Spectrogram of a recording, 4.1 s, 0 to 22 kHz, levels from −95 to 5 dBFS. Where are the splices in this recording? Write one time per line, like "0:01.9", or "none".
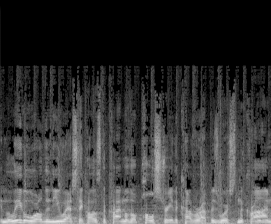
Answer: none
